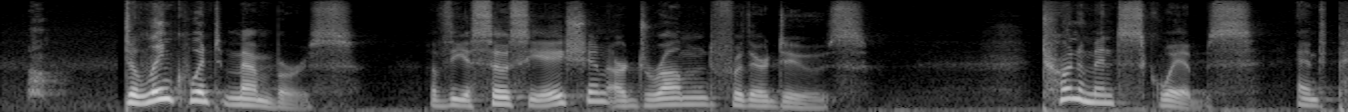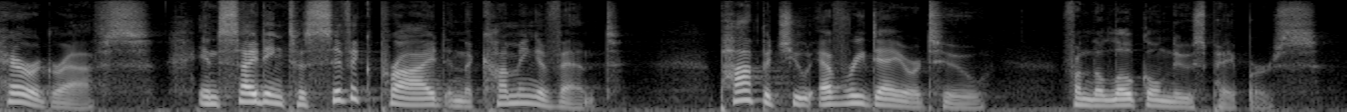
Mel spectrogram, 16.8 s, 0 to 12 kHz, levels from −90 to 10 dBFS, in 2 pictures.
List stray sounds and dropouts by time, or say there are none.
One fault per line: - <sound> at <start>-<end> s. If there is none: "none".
- bark at 0.2-0.5 s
